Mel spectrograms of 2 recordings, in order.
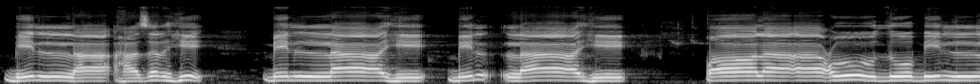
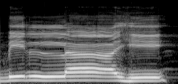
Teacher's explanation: এই আল্লাহ শব্দে লামের পূর্বে এই জের থাকার কারণে এই লামটিকে আমরা চিকন করে পড়বো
